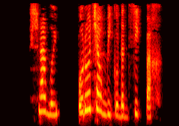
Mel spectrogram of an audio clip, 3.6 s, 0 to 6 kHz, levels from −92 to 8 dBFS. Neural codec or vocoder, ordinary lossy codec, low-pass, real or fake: none; MP3, 32 kbps; 5.4 kHz; real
